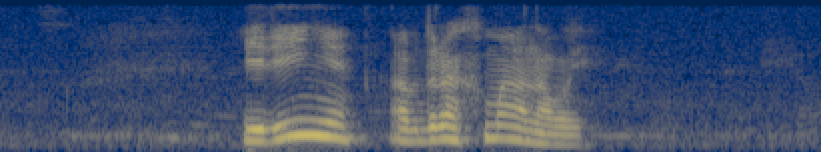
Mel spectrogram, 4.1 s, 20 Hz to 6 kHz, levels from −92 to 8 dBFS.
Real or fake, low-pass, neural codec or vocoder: real; 5.4 kHz; none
